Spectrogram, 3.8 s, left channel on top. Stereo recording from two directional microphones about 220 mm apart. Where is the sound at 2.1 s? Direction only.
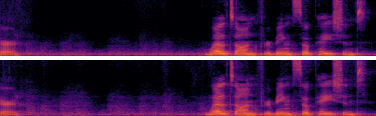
Centre (ahead or behind).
